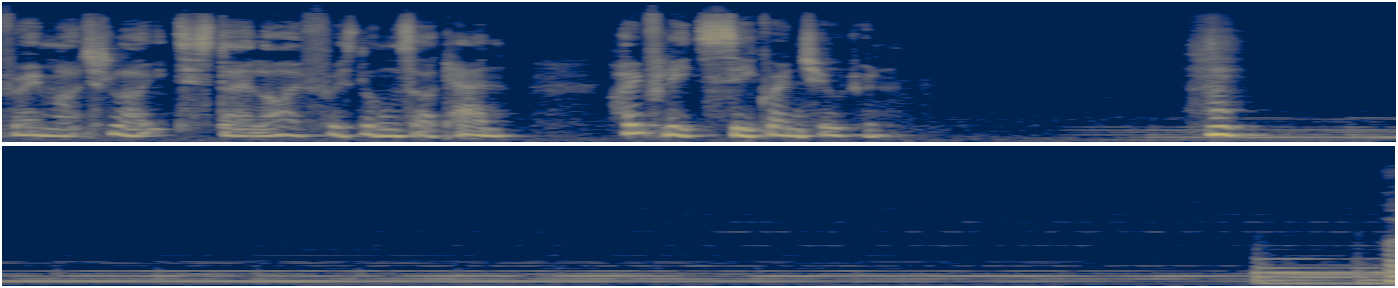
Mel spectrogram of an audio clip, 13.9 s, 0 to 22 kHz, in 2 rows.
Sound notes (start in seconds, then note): 5.9 chuckles; 7.6 somber music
